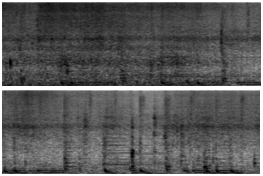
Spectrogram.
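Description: Prawns, onion, garlic and egg sizzling hard in a hot oiled wok as they are tossed and stirred, with scattered short clicks and scrapes of the utensil against the pan.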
